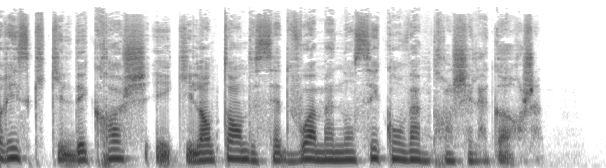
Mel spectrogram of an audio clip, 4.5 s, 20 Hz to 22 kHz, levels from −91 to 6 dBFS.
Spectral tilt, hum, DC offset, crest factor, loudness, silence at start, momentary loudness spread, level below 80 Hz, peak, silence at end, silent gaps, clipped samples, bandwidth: -5 dB/octave; none; under 0.1%; 18 dB; -22 LUFS; 0 s; 7 LU; -54 dBFS; -4 dBFS; 0.5 s; none; under 0.1%; 17.5 kHz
